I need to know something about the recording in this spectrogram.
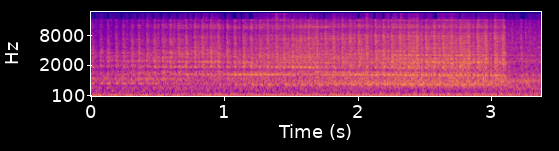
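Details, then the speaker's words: Subaru WRX STI at idle: a sharp regular knock about four times a second, suspected rod knock but traced to a loose timing tensioner; the noise stopped once tension was applied. "um me diagnosing That Knocking Noise definitely thought it was a rod knock"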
